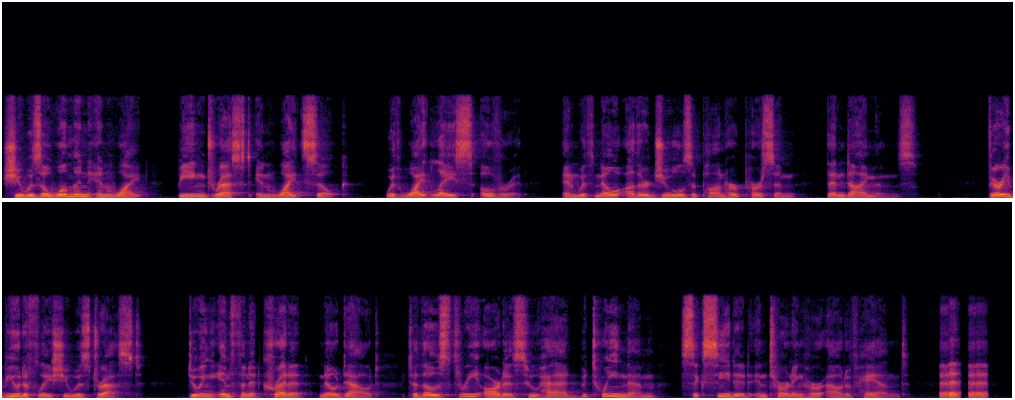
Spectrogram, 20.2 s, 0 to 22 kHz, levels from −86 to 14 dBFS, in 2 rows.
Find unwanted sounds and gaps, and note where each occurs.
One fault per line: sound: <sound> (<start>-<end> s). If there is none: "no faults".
sound: laugh (19.5-20.0 s)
